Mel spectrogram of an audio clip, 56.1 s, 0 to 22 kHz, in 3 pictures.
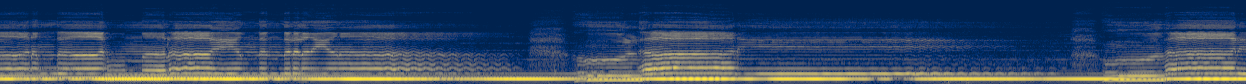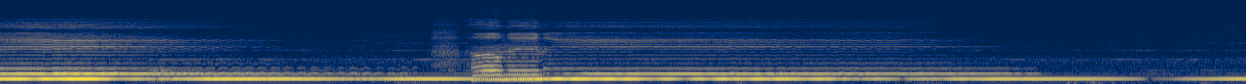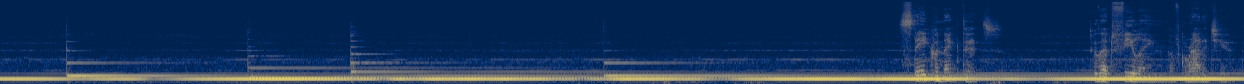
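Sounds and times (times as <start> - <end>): person humming with vibrato: 0.0 - 35.7
singing bowl drone: 0.0 - 56.0.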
